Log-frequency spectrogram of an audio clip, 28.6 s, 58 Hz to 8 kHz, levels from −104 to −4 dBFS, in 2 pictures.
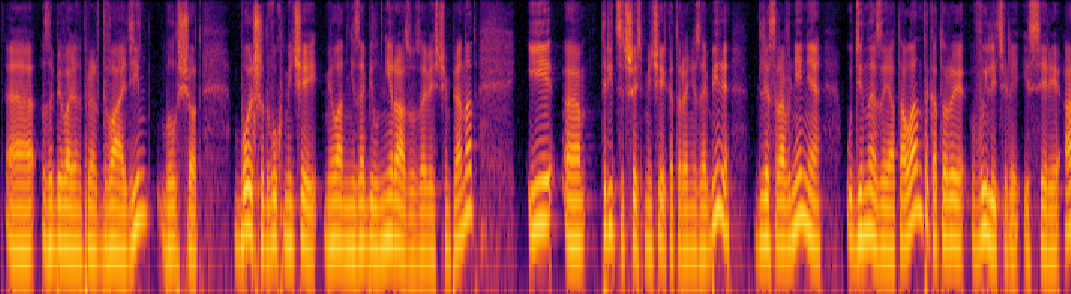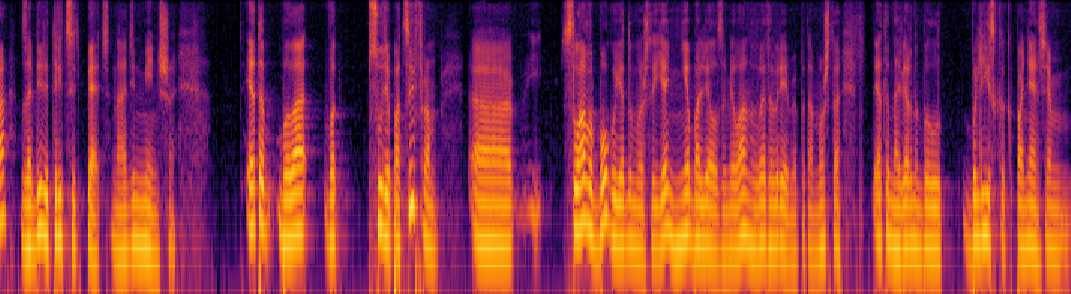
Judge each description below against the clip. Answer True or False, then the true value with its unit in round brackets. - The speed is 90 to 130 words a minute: False (140 wpm)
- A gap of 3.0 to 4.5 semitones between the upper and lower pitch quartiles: True (3.4 semitones)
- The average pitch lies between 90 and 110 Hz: False (135 Hz)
